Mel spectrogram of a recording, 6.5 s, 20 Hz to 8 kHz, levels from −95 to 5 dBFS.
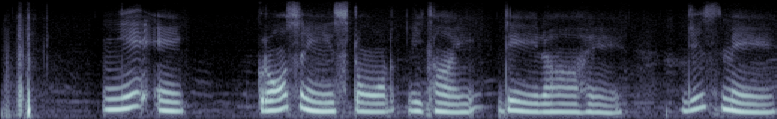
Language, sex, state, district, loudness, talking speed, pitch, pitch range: Hindi, female, Rajasthan, Jaipur, -22 LUFS, 90 wpm, 220 Hz, 205-250 Hz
